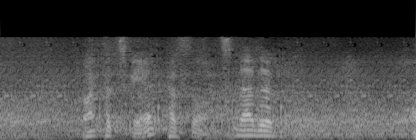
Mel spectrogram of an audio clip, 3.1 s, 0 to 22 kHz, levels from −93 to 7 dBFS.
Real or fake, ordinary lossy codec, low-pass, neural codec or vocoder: fake; none; none; codec, 16 kHz, 1.1 kbps, Voila-Tokenizer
